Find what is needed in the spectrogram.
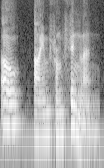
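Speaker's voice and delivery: ordinary talk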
